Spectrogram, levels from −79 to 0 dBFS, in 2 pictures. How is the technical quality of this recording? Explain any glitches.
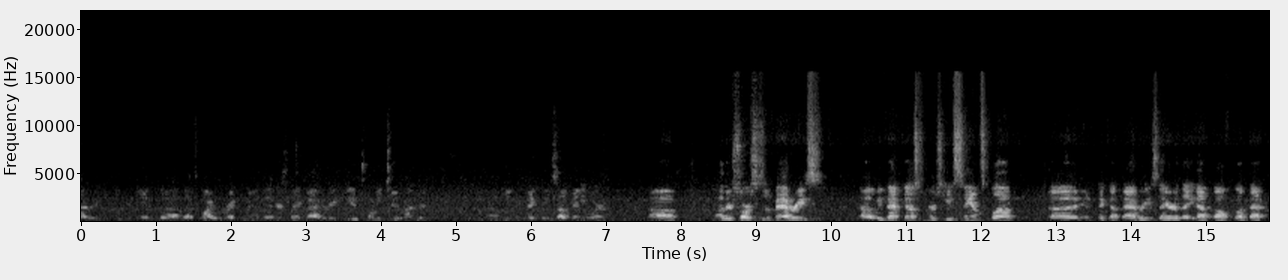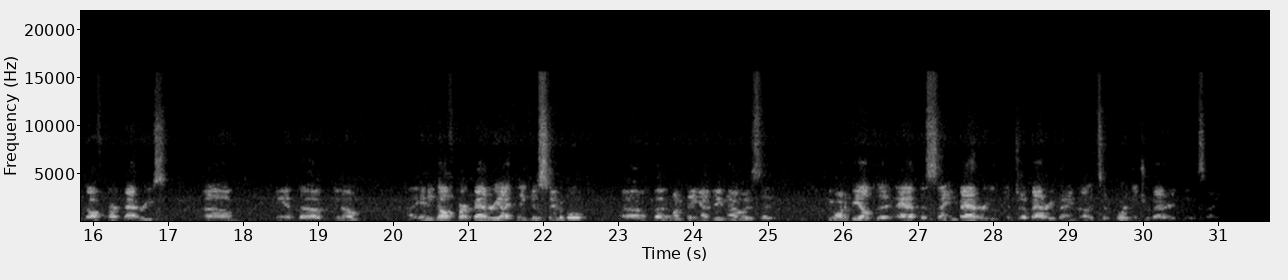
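The technical quality is compromised by a speech-oriented noise suppressor acting on non-speech sound, which leaves the level unstable and periodically pulls material down.

A noise suppressor applied to music or sounds is active across the whole recording, with gain swinging by around 20 dB. Because it treats steady tones, ambience and reverb as noise, sustained material is pushed down while sharp onsets pass. A compressor or gate tracks overall loudness rather than steadiness, so it would not produce this pattern.

Sound cut by the noise suppressor is heard from 0.08 to 8.46 s, 9.87 to 10.38 s, 12.45 to 13.57 s, 15.3 to 20.21 s, 22.55 to 23.48 s, 25.06 to 25.81 s, and 27.98 s to the end. Level drops by about 9 to 10 dB. Held or decaying sound sinks or has its tail cut, while sudden sounds survive, unlike a dropout, which removes everything.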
